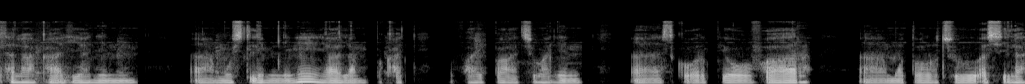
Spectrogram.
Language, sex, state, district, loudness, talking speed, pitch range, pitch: Mizo, male, Mizoram, Aizawl, -21 LUFS, 105 wpm, 85-90 Hz, 90 Hz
